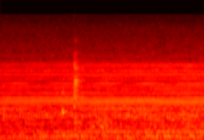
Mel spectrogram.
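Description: Drive motor of a rotating-cylinder vane flutter exciter running with a steady electric buzzing hum, with one faint click about three quarters of a second in.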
